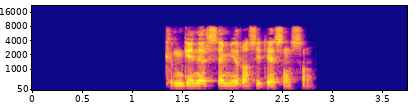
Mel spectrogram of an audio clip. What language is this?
Tatar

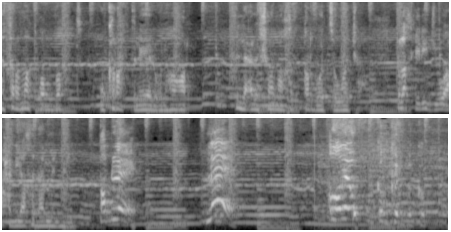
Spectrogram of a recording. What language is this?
Arabic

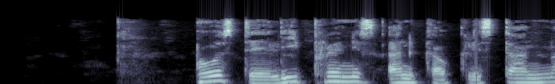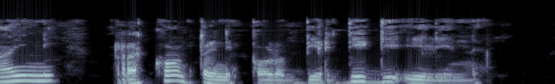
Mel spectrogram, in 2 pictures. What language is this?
Esperanto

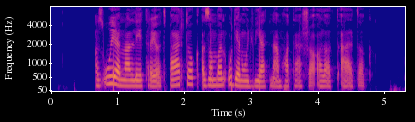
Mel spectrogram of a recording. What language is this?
Hungarian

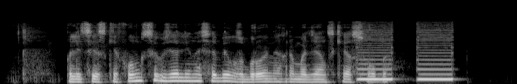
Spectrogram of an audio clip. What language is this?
Belarusian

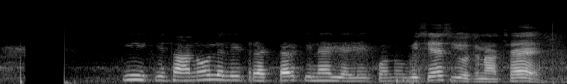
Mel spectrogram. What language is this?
Maithili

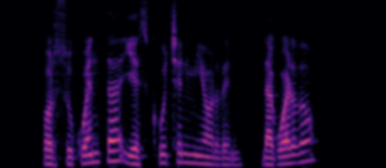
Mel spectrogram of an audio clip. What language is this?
Spanish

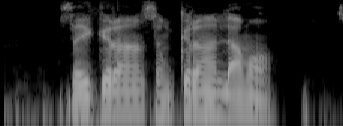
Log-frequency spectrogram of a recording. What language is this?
Yidgha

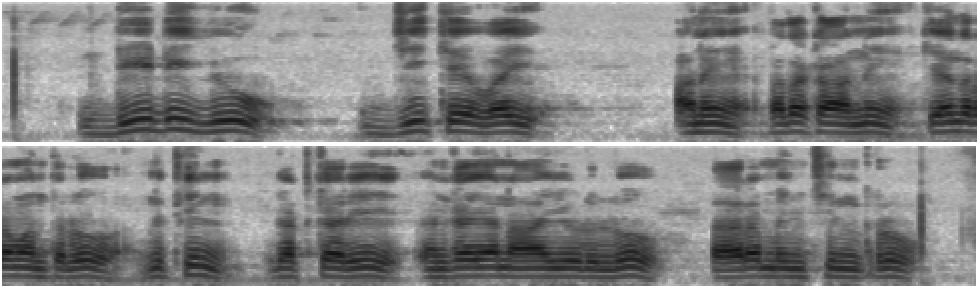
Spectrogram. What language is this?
Telugu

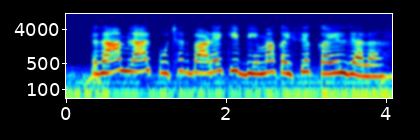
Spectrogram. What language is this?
Bhojpuri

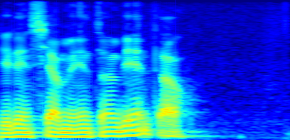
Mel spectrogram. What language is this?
Portuguese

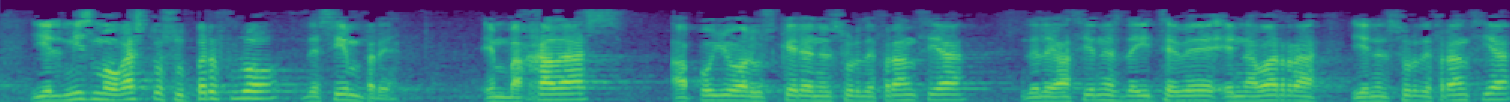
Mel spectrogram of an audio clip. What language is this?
Spanish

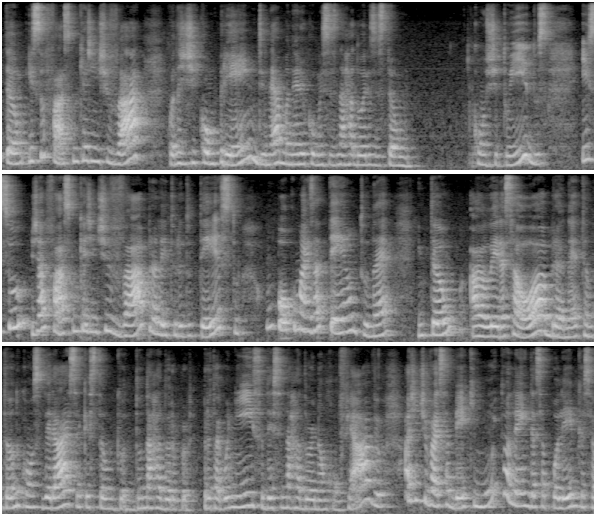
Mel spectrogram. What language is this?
Portuguese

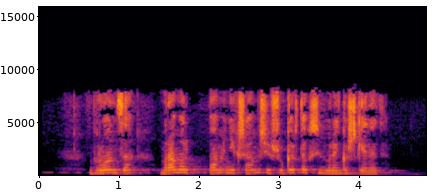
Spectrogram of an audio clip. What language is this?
Mari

